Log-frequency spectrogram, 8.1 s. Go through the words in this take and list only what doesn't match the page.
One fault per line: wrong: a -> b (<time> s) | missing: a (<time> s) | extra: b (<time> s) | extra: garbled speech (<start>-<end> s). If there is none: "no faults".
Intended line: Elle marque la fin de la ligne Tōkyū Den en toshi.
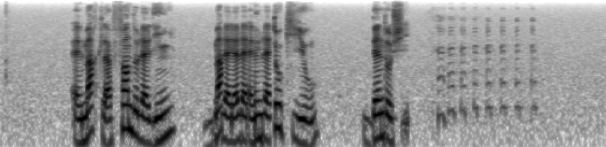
extra: garbled speech (2.7-3.6 s)
missing: en (5.1 s)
